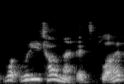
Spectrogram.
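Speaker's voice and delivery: high, startled questioning; mock alarm at the word blood; surprised cop. Cop asking about the blood, high startled questioning. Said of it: "He's like".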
